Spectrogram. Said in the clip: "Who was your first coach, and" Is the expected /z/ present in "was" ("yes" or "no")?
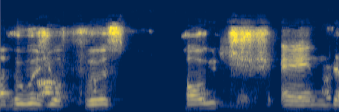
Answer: yes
